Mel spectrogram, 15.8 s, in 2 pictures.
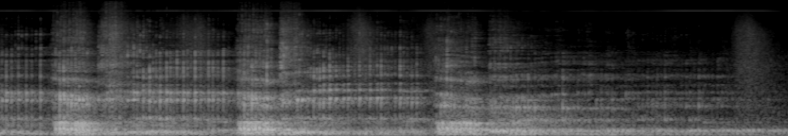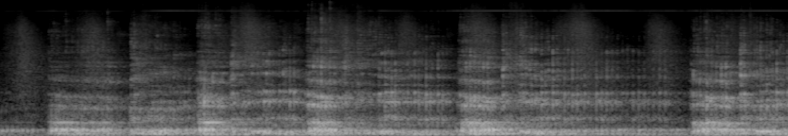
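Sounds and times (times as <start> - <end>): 
captive Persian leopard snoring in a zoo in Miskolc, Hungary: 0.0 - 15.7.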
